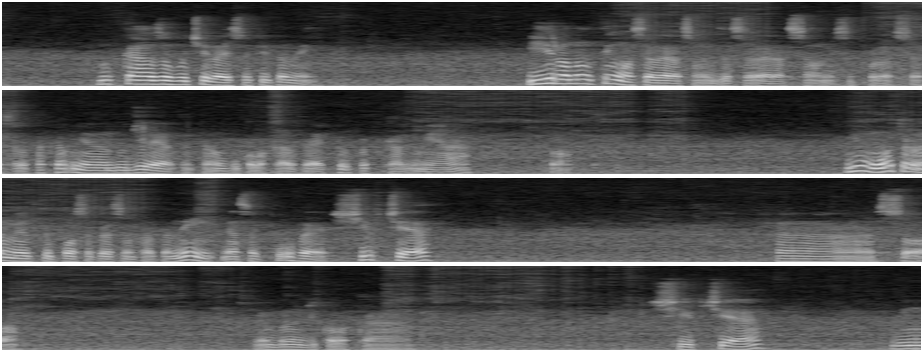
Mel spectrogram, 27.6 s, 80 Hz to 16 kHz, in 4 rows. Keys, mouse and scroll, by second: 24.3 n, 25.8 shift+e.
